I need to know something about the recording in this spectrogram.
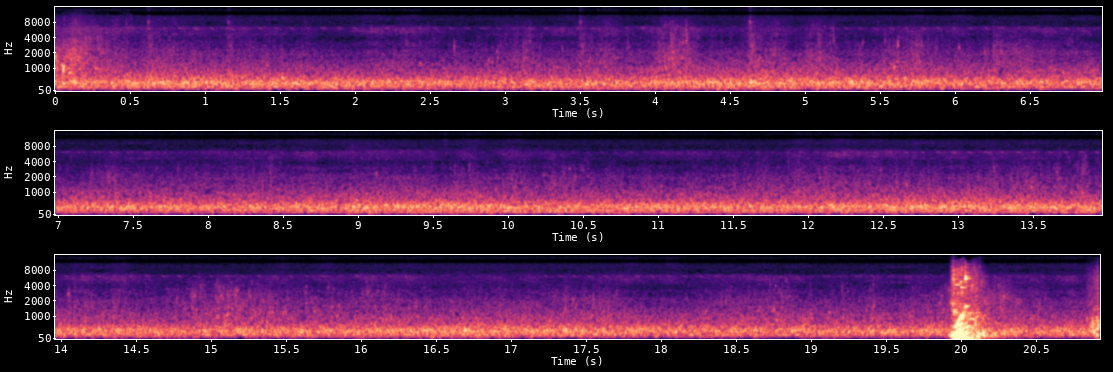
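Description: Water laps gently in a steady, quiet hum.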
